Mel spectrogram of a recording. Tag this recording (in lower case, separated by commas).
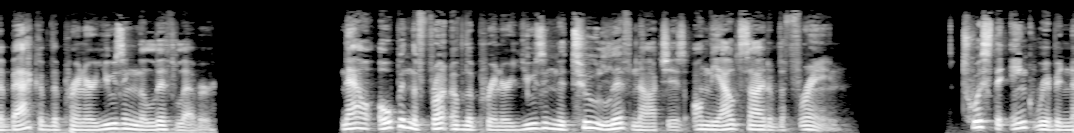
speech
